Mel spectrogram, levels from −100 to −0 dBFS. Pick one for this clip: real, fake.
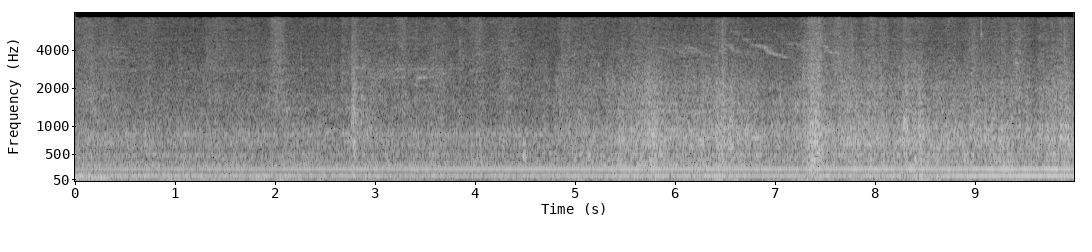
real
